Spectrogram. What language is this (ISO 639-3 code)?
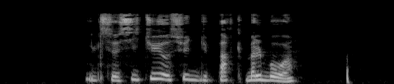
fra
